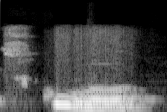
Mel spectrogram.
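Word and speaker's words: school: بص هنا حرف الاس هنا حرف السي اتش ج مع بعض الاتش ده مش هتنطق فهنا هقول سكول سكول يعني المدرسه طب احنا عارفين هنا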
